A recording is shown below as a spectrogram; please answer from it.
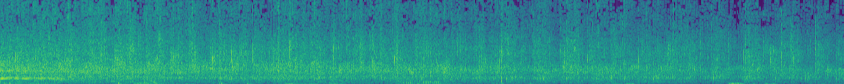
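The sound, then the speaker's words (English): Audience applause during a church worship service, a dense, steady wash of many hands clapping that carries on throughout and eases slightly toward the end, with no talk over it. “Hey, would you give him a hand? Thanks, guys.”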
